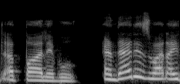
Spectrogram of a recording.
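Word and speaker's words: الطالب: We don't have tashdid over here, but you know that we have to pronounce it at-talibu.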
